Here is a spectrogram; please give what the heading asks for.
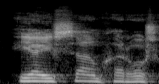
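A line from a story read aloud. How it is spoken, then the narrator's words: Sigh. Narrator (Russian): вздохнул князь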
